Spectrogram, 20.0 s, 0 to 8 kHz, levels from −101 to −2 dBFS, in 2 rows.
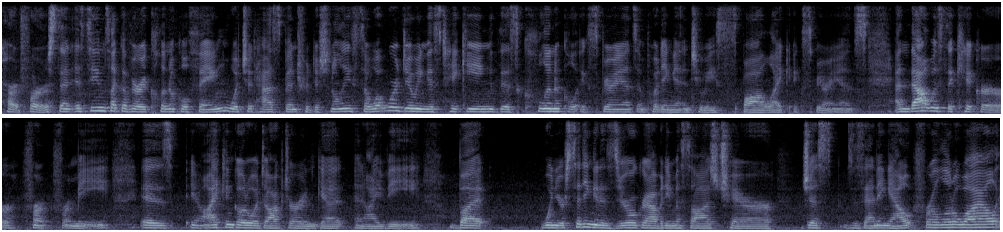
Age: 40-59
